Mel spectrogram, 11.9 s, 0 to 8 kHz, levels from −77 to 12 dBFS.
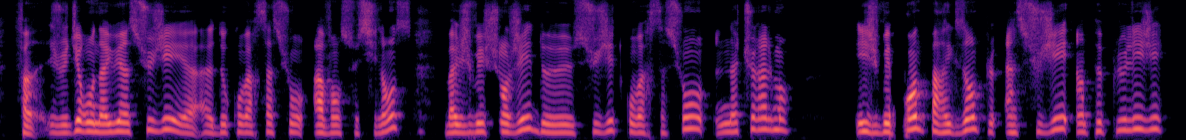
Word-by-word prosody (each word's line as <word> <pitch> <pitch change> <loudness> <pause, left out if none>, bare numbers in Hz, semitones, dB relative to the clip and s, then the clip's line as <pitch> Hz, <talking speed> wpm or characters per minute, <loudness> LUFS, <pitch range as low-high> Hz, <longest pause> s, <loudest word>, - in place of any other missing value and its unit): enfin, - - +2
je 170 - -7
veux 165 - -1
dire 210 +4 +5
on 190 -1 +4
a 175 0 +6
eu 190 +3 +4
un 190 - +5
sujet, 205 -1 0
heu, 155 +2 -4
de 170 +3 -4
conversation 170 0 -4
avant 165 0 +3
ce 155 -1 -12
silence, 235 - -2 0.3
bah, 170 +1 +4
je 165 +1 -3
vais 185 +1 +2
changer 190 +7 +1
de 170 -4 0
sujet 180 +4 -5
de 205 - -28
conversation 180 +8 -1
naturellement. 225 +6 -1 0.6
Et 190 +1 +4
je 165 -3 -2
vais 180 +1 +5
prendre, 245 +6 +5
par 195 -4 +4
exemple, 185 +3 +1
un 170 0 -1
sujet 185 +8 -2
un 180 0 0
peu 190 +2 -4
plus 210 +3 -5
léger. 240 +1 -2
185 Hz, 180 wpm, -20 LUFS, 170-220 Hz, 0.6 s, a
